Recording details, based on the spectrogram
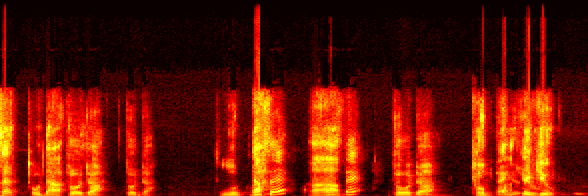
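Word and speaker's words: תודה: You how to pronounce that? Toda. What's that? Toda. Thank you. Oh, what's the mean? You mean Toda. Hebrew. Thank you. Hebrew. That was Hebrew. Toda. Toda. How cute. Toda. Also provide Toda.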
